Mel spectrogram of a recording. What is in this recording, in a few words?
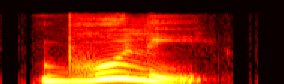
Nepali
